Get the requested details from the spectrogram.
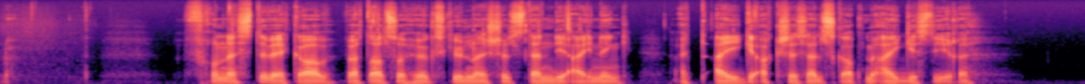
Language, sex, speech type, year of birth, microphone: Norwegian, male, read, 1991, Shure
